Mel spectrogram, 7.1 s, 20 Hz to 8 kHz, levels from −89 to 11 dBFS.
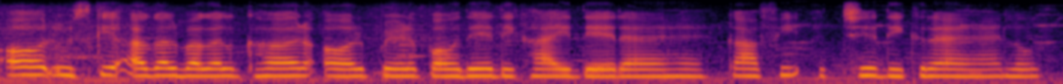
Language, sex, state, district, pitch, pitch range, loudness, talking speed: Hindi, female, Bihar, Kaimur, 215 Hz, 210-220 Hz, -16 LUFS, 150 wpm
